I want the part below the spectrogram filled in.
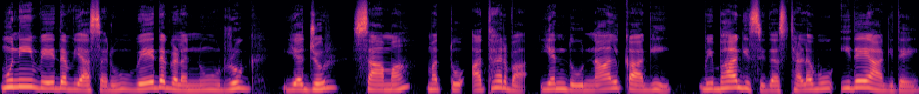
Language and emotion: Kannada, neutral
